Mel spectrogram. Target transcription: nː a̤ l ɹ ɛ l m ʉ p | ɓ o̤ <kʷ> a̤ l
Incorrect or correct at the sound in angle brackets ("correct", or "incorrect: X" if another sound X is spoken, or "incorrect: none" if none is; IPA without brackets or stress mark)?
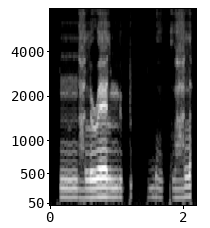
correct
